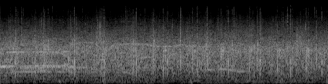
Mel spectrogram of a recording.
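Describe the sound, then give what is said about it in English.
An audience claps their hands as a testimony to God in a steady, dense burst of applause, many hands overlapping into a continuous crackling roar with some faint cheering voices mixed in. “If you can testify to that as a child of God, let him hear your hand clap of testimony again.”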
